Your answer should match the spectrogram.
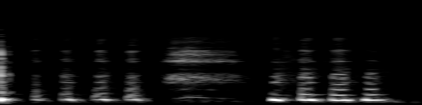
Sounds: Laughter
